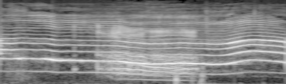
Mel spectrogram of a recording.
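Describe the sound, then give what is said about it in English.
A cat lets out one long, loud, wailing meow that rises and falls like a crying baby, sustained for nearly three seconds with a strained, quavering tone, alone. “That sounds like a baby. It does. It's not a baby. Amazing. It's a cat. Yeah, that's a cat.”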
